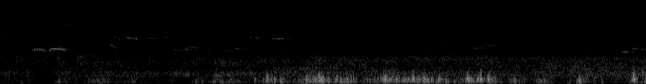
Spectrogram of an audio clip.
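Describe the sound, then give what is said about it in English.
Light birdsong chirps over a soft, gentle outdoor breeze, then a run of irregular rustling, flapping bursts from the trees as a couple of pigeons fight, growing busier toward the end. “I can hear a couple of pigeons having a bit of a scrap in the trees.”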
